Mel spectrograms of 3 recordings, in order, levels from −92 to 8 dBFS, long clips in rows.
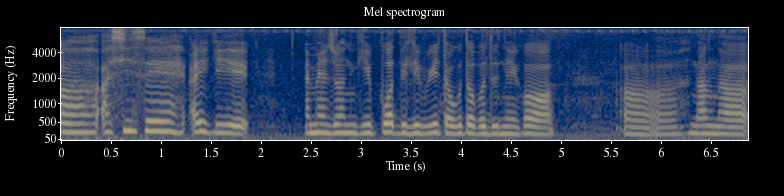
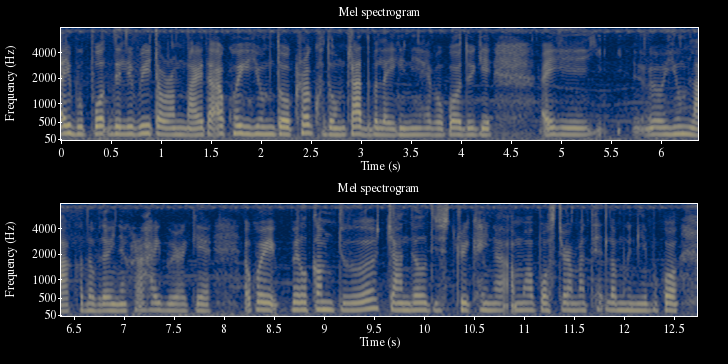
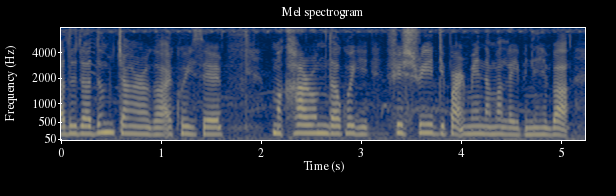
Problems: background sounds at intervals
